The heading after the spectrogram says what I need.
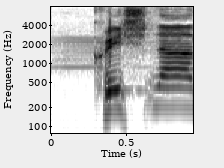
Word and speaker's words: Krishna: Krishna means it's 2 syllables. Krishna significa son 2 sílabas.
